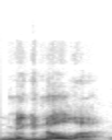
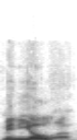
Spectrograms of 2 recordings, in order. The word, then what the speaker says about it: Mignola: Mike migniola I know I always thought mignola it's Nick Nola right yeah you know it's it's Mineola Mineola yeah yeah it's Italian today I learned this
